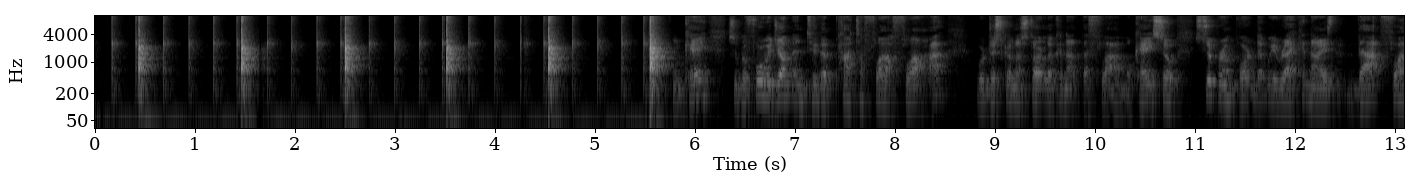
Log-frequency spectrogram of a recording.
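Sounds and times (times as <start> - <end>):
drumsticks on practice pad: 0.0 - 5.8.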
